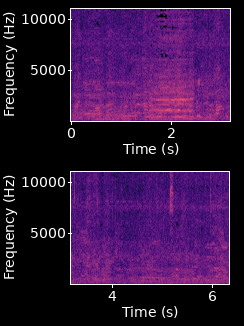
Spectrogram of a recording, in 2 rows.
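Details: Dairy cattle at the Chowbaria cattle market in Manda, Naogaon, Bangladesh, recorded 21 September 2018: a short, slightly falling moo near the middle of the recording, surrounded by continuous human talk and market hubbub.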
